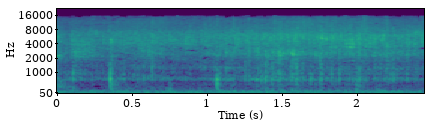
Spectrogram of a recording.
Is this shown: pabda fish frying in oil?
yes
